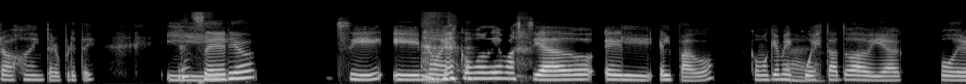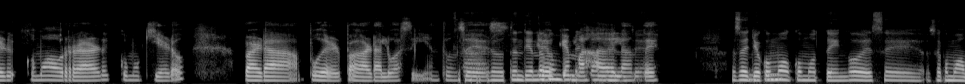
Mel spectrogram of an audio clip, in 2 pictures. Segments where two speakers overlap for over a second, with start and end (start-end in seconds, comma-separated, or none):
14.2-16.1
